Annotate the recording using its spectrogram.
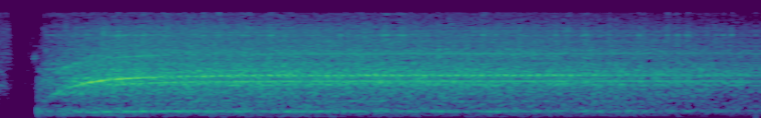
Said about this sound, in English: I'm going to put maybe a couple of cups full of water into the blender, then add paper until it turns into a nice thick paste.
